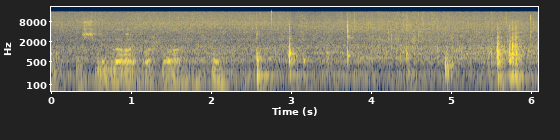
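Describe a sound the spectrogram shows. Raw meat drops into a sizzling pan.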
